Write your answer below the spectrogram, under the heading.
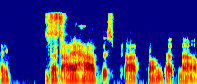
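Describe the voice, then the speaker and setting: Backed by music, a man talks at a moderate pace in a dry, close sound with no echo. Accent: Iranian. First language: Farsi. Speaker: children's author. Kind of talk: webinar interview. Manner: halting.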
